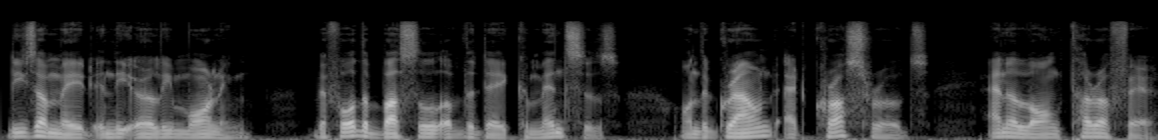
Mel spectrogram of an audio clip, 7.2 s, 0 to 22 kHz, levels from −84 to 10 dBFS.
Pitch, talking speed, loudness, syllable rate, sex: 90 Hz, 190 wpm, -22 LUFS, 5.9 syllables/s, male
